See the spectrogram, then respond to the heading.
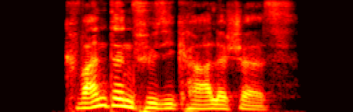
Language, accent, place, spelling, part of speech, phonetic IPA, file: German, Germany, Berlin, quantenphysikalisches, adjective, [ˈkvantn̩fyːziˌkaːlɪʃəs], De-quantenphysikalisches.ogg
- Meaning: strong/mixed nominative/accusative neuter singular of quantenphysikalisch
